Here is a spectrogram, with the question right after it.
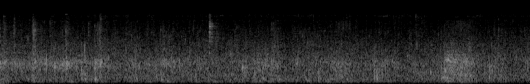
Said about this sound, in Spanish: detiene su caballo y ambos desmontan.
